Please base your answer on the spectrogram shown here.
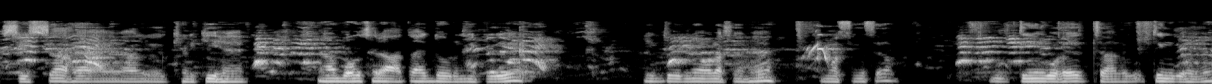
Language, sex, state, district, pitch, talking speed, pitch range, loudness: Hindi, male, Bihar, Jamui, 135 Hz, 140 wpm, 130-155 Hz, -16 LUFS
